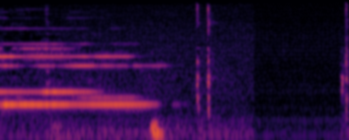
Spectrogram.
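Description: An electric chamber bell rings in a parliament to call members to vote: a steady, buzzing tone lasting about two seconds that cuts off abruptly, followed by a soft thump and a few sharp clicks.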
